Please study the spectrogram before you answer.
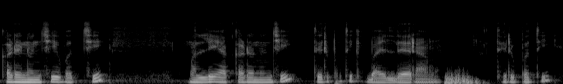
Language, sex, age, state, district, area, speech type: Telugu, male, 18-30, Telangana, Ranga Reddy, urban, spontaneous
